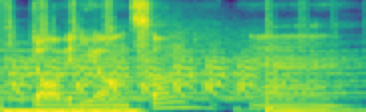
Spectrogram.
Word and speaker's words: David Jansson: David Jansson, pronounced in Swedish.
